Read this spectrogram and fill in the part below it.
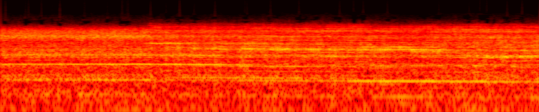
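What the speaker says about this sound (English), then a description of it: "turn on the motor" A motor runs with a steady, loud, unbroken whirring drone that holds at the same level throughout, no voices over it.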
